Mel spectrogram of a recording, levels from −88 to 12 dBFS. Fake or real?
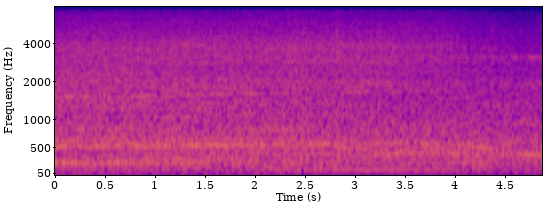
real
